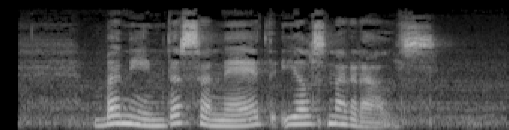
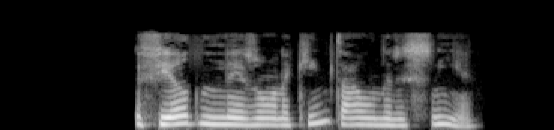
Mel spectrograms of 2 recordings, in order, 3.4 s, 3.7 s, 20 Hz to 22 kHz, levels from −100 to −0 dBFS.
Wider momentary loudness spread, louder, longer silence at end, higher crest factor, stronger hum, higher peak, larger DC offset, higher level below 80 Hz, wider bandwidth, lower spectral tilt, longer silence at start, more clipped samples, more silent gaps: first, 13 LU vs 9 LU; second, -28 LUFS vs -18 LUFS; second, 0.15 s vs 0.55 s; about the same, 22 dB vs 18 dB; neither; second, -10 dBFS vs -2 dBFS; neither; second, -80 dBFS vs -60 dBFS; first, 16 kHz vs 7.8 kHz; second, -2.5 dB/octave vs -6.5 dB/octave; second, 0.1 s vs 0.9 s; neither; neither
